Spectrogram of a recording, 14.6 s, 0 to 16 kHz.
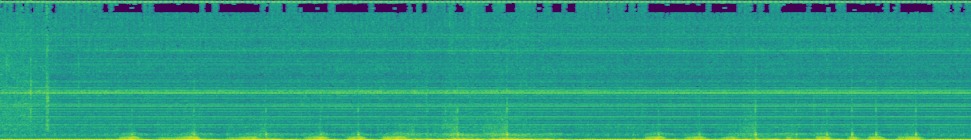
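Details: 2004 Toyota Corolla 2.0 D4-D diesel after a motorway run, ventilation off: deep heavy drone with slow throbbing pulse about twice a second at low revs; earlier sounded like three cylinders on acceleration, injector suspected, cause unclear.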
